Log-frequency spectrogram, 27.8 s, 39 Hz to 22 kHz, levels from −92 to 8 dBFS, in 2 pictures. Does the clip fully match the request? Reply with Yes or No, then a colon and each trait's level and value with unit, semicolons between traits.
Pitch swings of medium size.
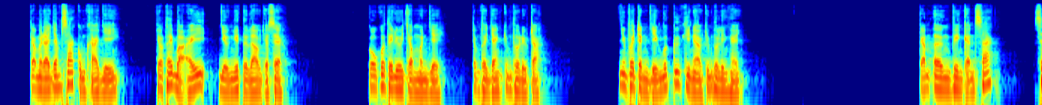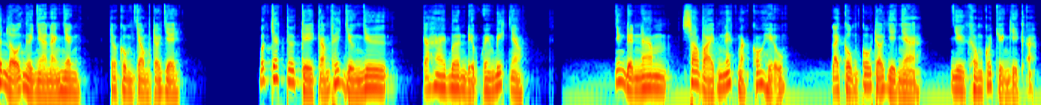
Yes: average, 4.1 semitones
